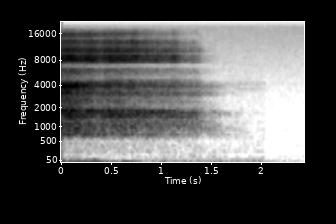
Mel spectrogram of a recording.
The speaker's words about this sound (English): Sucking in a little bit more breath at the top, holding and letting it go with a sigh.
